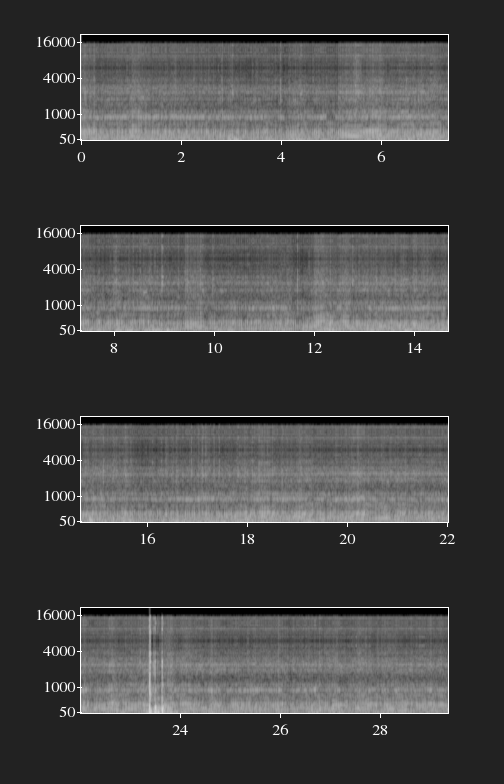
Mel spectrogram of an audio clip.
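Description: Dirt bike engine running steadily, with clattering. About two-thirds of the way through there is one sharp, loud knock.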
